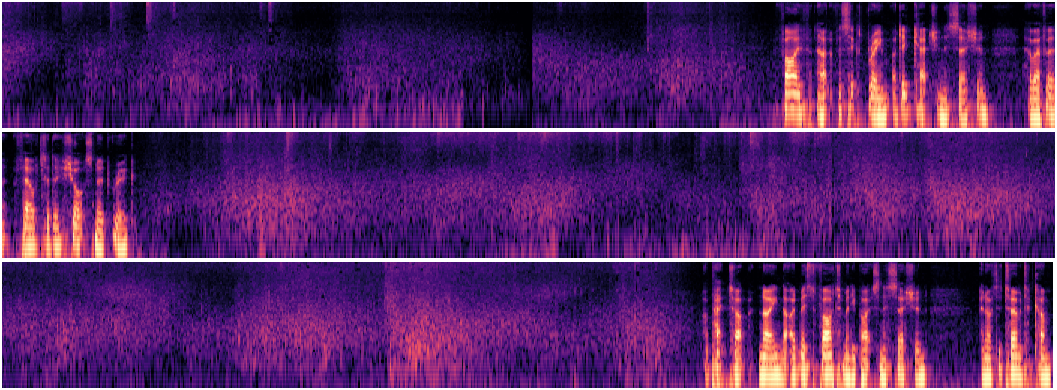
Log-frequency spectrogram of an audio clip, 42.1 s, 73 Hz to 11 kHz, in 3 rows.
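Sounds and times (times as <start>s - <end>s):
waves washing onto shingle: 0.0s - 3.7s, 4.5s - 10.0s, 15.9s - 37.2s.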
